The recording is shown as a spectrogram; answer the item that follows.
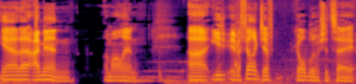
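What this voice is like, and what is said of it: Usual voice. Nothing is said of it.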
